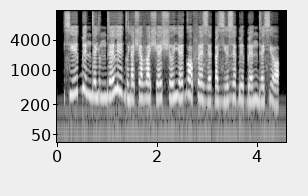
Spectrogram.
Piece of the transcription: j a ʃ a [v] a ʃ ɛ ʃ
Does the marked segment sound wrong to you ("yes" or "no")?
no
